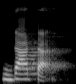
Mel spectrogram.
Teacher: ডাটার ড হচ্ছে মূর্ধন্য ব্যঞ্জন, টটাও হচ্ছে মূর্ধন্য ব্যঞ্জন।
